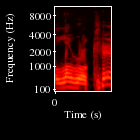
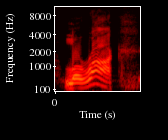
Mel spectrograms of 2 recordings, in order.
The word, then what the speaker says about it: LaRocque: Sometimes I write the names phonetically in the scorebook and don't put them in, so when I saw LaRocque, I thought, oh, that's a lovely French-sounding name, but it's actually pronounced LaRocque, Alan LaRocque, the catcher for the Comets of Mayville State.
